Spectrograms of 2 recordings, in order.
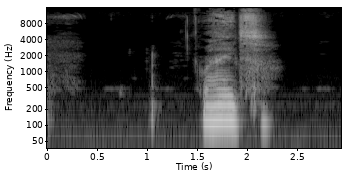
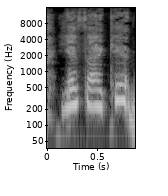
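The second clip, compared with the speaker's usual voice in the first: put-on little kid voice; slower than usual. Nephew answers.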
